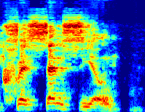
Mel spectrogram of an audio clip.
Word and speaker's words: Crescencio: My first name is really Crescencio. That's a hard name, Crescencio. That's my real name. That you spell that C-R-E-S-C-E.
